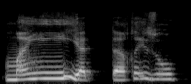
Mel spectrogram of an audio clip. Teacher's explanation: नून साकिन के बाद या है ना, मई, मीम जो है आवाज थोड़ी सी नाक में नून की आ रही है लेकिन जुड़ किससे रहा है जाके, या के साथ तशदीद है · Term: इदगाम नाकिस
